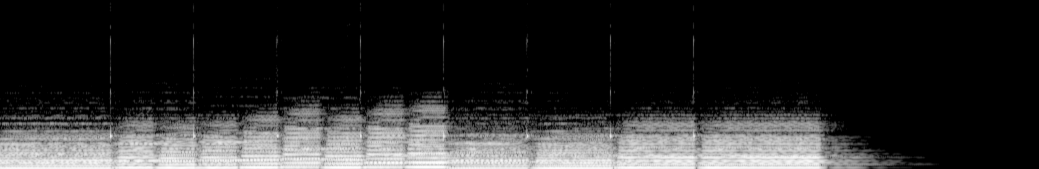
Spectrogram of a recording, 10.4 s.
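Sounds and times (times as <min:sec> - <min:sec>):
flute orchestra with contrabass flute playing a practice track: 0:00.0 - 0:09.0.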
